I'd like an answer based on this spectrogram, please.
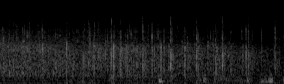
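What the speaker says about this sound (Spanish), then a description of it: "Les pido un aplauso para que iniciemos nuestro panel." Panel event audience applauding, a quiet, somewhat distant burst of clapping that continues evenly for a few seconds.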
